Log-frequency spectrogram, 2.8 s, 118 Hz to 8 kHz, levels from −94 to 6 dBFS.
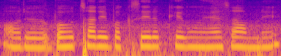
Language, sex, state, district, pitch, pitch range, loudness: Hindi, male, Punjab, Pathankot, 245 Hz, 240-250 Hz, -15 LUFS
